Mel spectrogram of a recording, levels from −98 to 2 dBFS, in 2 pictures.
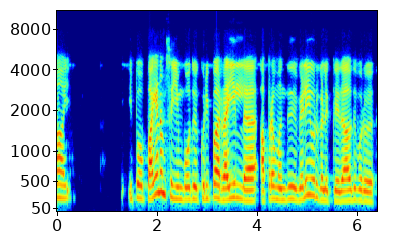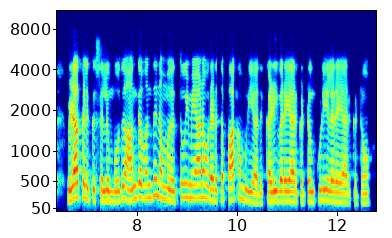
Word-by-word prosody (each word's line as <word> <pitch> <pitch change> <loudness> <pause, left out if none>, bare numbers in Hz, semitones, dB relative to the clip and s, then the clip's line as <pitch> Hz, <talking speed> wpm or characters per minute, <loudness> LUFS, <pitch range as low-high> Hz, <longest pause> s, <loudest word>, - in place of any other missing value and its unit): ஆ. - - +5 0.2
இ - - -8 1.3
இப்போ 225 - 0 0.2
பயணம் 300 +8 +6
செய்யும்போது 205 -3 0
குறிப்பா 215 +1 +3 0.2
ரயில்ல, 210 0 +3 0.4
அப்புறம் 210 +2 -1
வந்து 190 +2 -2 0.2
வெளியூர்களுக்கு 200 -8 -1
ஏதாவது 175 +2 +2
ஒரு 170 -2 -1 0.4
விழாக்களுக்கு 220 -2 +3
செல்லும்போது, 170 +1 -3
அங்க 210 +6 -2
வந்து 220 +4 -5
நம்ம 190 -4 -3 0.2
தூய்மையான 225 -1 -2
ஒரு 185 - 0
இடத்தை 180 +2 -5
பார்க்க 200 +3 0
முடியாது. 160 -5 -4
கழிவறையா 170 +1 +1
இருக்கட்டும், 165 0 -6
குளியலறையா 170 -4 -2
இருக்கட்டும். 145 0 -12
190 Hz, 120 wpm, -19 LUFS, 170-220 Hz, 1.3 s, பயணம்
